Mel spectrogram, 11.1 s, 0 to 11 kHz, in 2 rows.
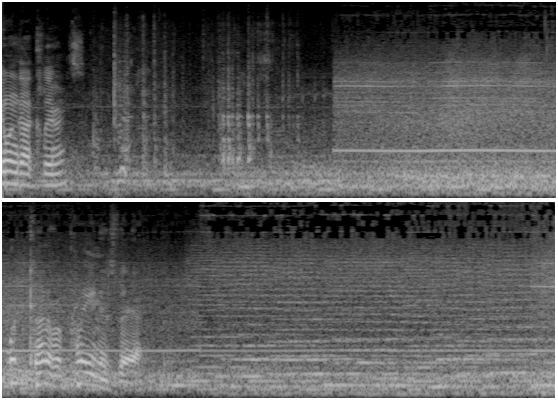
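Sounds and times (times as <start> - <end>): low hum: 2.6 - 11.0
jet engine rush and whine: 3.2 - 11.0.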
